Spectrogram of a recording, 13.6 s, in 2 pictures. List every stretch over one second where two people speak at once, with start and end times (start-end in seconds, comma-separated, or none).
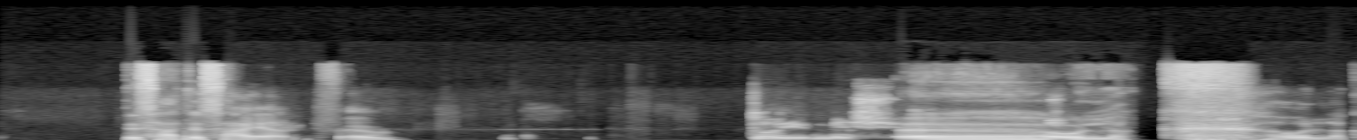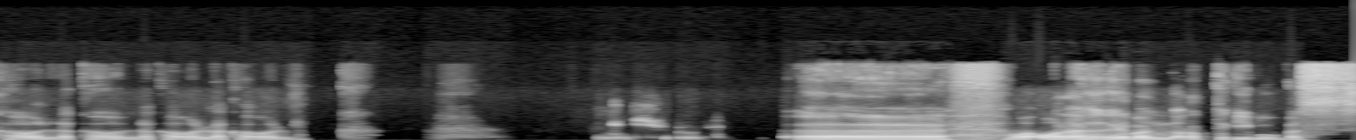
4.5-5.7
